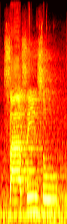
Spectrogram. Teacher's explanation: Baini ra'sil lisan, ujung lidah, ma'a safhatis tsanaya as-sufla, beserta ujung gigi bawah. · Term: satu makhraj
